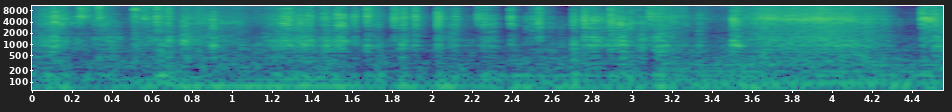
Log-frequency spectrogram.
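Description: A red painted wooden accordion peg rack with knob pegs is collapsed and expanded by hand. Its wooden slats rub and scrape together in a steady, bright, clattery rustle, broken by some sharp fingernail taps over a low hum.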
